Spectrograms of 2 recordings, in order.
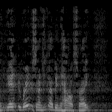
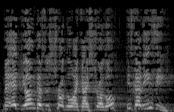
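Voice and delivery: mock envy; 5 semitones higher, 8 dB louder than usual. Voicing envious pastor.

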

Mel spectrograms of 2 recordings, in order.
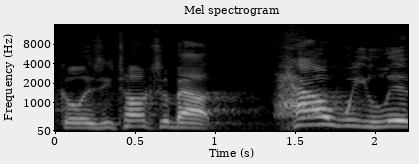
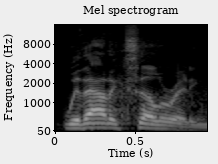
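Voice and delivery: ordinary talk, nothing marked

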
